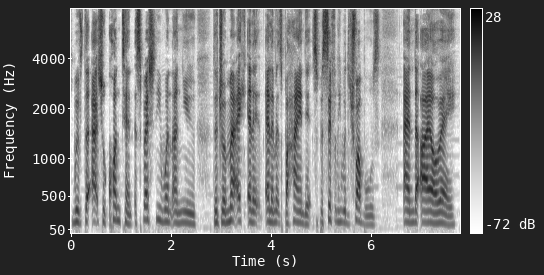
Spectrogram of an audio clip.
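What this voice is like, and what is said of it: British accent. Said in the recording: “I'm British, as everyone can tell from my accent,”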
